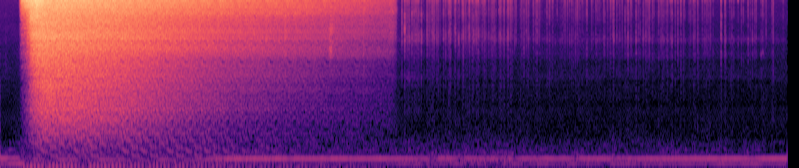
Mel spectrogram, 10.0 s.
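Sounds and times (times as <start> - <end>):
low rich liquid pour: 0.3 - 4.8.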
